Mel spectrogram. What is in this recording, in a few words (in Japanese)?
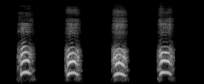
はっ！ はっ！！ はっ！ はっ！！少女×中音域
